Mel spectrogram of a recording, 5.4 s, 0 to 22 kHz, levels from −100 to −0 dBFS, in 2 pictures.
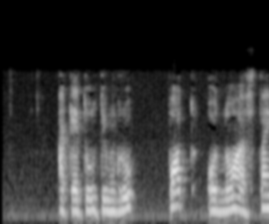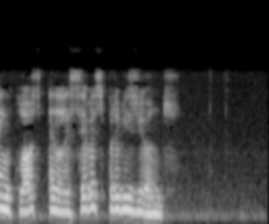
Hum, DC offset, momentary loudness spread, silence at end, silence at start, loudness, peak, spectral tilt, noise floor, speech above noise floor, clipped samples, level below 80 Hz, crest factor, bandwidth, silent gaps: none; under 0.1%; 8 LU; 0.95 s; 0.6 s; -20 LUFS; -2 dBFS; -6.5 dB/octave; -56 dBFS; 37 dB; under 0.1%; -56 dBFS; 20 dB; 7.2 kHz; none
